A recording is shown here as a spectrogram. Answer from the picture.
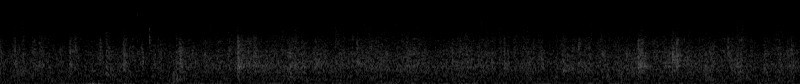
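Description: Faint, steady rain ambience, with scattered single drops ticking through it.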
